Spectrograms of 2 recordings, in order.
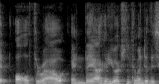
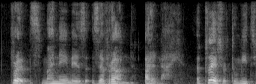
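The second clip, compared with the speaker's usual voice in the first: said with a smile in the voice; 4 dB louder than usual. Voicing the elf introducing himself to the party: smiling Zevran voice. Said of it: "He goes".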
